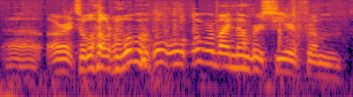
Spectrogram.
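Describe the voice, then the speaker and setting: Animated American man in casual debate. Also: fairly high pitch, background noise. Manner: halting, searching through notes aloud. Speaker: podcast co-host. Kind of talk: casual political chat, citing figures.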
